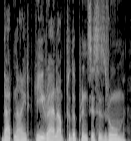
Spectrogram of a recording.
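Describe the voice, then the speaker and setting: A man's voice: medium pitch, lively intonation, a little slow, darkish tone, dry recording, studio quality. A man reading a scripted bedtime story for children as its narrator.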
